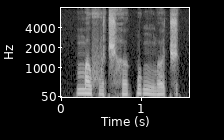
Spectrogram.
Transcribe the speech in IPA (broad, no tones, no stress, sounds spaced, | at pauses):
m ɐ xʷ a t͡ʃ h ɵ k͡p u ŋ͡m ɵ t͡ʃ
